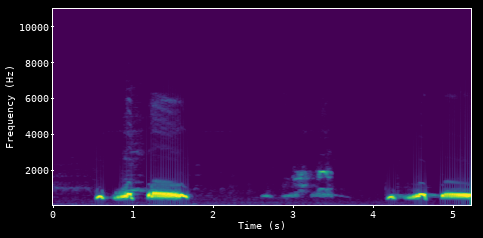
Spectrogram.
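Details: Decoy spotted dove in the 'thổ' voice: two coo phrases, each a clipped note, a rising note and a long vibrating coo, separated by softer scattered calls and a few higher chirps.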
